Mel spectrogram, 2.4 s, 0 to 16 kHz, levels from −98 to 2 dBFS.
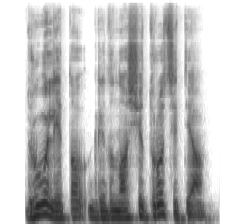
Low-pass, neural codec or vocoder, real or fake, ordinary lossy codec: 14.4 kHz; none; real; none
